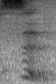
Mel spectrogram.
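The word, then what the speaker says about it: 四: The reason for that is because the Chinese word for 4 is pronounced si, which sounds a lot like the word for death, which is si.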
